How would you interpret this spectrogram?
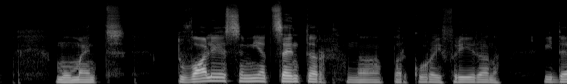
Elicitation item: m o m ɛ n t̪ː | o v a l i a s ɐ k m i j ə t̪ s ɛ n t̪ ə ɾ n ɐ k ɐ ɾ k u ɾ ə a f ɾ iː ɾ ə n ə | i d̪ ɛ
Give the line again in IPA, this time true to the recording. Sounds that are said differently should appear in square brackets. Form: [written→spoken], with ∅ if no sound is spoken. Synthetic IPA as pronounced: m o m ɛ n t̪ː | o v a l i [a→ɛ] s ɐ [k→∅] m i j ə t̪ s ɛ n t̪ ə ɾ n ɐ [k→p] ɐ ɾ k u ɾ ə [a→i] f ɾ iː ɾ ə n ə | i d̪ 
